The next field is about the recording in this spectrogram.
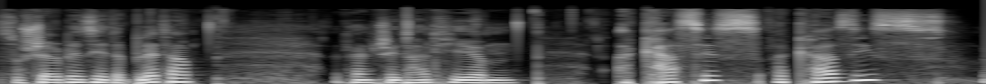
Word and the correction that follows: Akakies: würde ich sagen, wird es ausgesprochen, oder? – Mhm. – Ähm, Sparkling 2017. Ähm, genau dementsprechend. – Äh, Akakies. Ne? Akakies. Akakies. – Akakies, genau.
